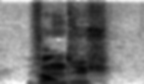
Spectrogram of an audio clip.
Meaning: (verb) past participle of vendre; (adjective) corrupt; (noun) a sellout (sense 2); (interjection) it's a deal! deal!
- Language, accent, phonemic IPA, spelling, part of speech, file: French, France, /vɑ̃.dy/, vendu, verb / adjective / noun / interjection, LL-Q150 (fra)-vendu.wav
